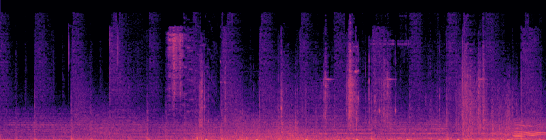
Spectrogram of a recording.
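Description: Pistol fire in Deus Ex: Mankind Divided sounds as a series of sharp, evenly spaced shots that grow more frequent toward the end, with mechanical clatter underneath, fairly faint overall.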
